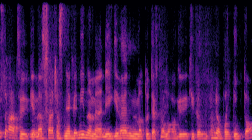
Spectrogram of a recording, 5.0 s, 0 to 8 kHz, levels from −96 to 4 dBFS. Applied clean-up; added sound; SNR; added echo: neural mask model DeepFilterNet 3.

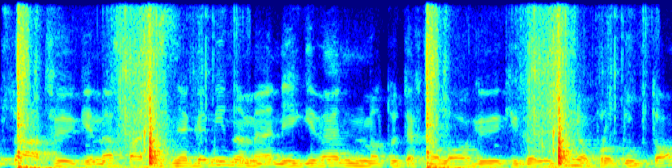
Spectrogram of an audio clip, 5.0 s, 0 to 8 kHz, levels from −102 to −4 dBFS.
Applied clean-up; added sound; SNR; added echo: none; Domestic sounds, home sounds; -4 dB; none.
